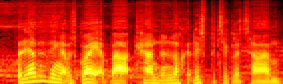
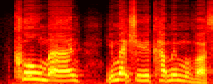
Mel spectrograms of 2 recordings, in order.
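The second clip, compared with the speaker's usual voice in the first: friend's easy invite; 11 semitones higher than usual. Retold or imitated. Jazzy invites him in.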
